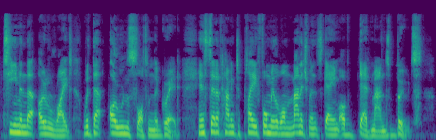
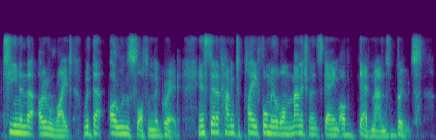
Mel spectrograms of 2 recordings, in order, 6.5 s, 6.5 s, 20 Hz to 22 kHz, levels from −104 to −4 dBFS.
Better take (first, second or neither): first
